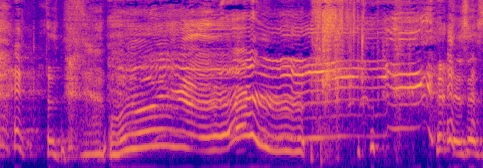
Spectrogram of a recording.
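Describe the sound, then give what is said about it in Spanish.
A voice imitates the harsh, guttural sounds of a creature called the imbunche, letting out loud, drawn-out wavering moans and groans with a raspier burst midway, all wordless. “de hecho, emitiendo mugidos, gritos de animales o sonidos guturales y ásperos.”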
